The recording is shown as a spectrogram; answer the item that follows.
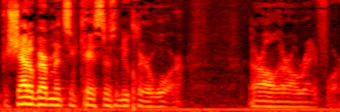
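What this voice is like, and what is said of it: Deep, gravelly, serious imitated voice. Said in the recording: “That was a good impression. It wasn't too bad. ... you got down there. You got deep. ... deep really and kind of gravelly. ... a little gravelly. ... Really, real serious. Real serious.”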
